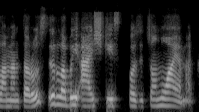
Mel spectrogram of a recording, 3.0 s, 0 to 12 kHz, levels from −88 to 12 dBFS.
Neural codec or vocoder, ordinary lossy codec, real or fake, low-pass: codec, 24 kHz, 0.9 kbps, DualCodec; Opus, 16 kbps; fake; 10.8 kHz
